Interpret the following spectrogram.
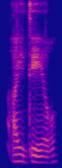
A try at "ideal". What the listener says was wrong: You missed out the L when you said it. So I think you said idea. I think it came out as idea.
